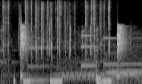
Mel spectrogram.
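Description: Upbeat electronic outro music with a steady beat: deep kick-drum thumps about once a second under a run of sharp clicking percussion and held synth tones.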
